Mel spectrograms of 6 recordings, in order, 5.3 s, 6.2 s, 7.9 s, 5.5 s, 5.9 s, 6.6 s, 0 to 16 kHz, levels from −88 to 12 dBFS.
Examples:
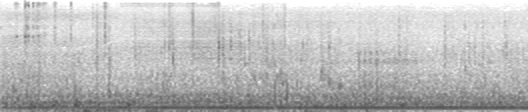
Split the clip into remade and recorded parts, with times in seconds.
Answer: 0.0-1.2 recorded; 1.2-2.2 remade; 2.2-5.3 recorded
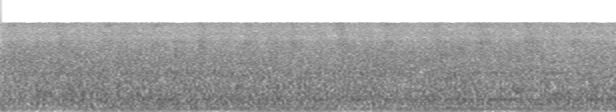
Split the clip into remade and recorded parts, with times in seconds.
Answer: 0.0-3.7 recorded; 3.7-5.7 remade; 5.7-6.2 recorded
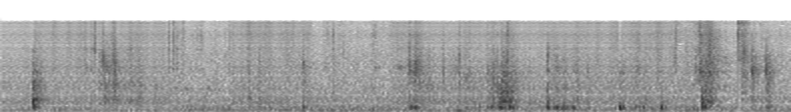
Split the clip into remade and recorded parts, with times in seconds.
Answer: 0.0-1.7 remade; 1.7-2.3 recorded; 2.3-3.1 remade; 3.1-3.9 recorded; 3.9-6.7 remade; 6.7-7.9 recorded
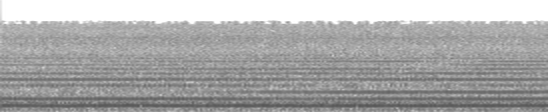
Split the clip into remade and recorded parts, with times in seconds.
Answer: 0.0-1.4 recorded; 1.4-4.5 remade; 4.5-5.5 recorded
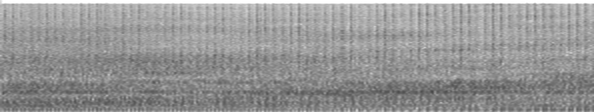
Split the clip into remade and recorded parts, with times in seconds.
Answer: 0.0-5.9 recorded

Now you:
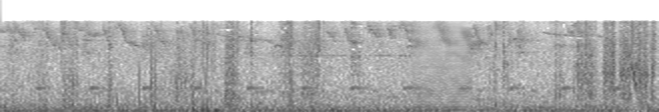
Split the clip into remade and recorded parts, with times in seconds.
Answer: 0.0-4.1 recorded; 4.1-4.7 remade; 4.7-6.6 recorded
